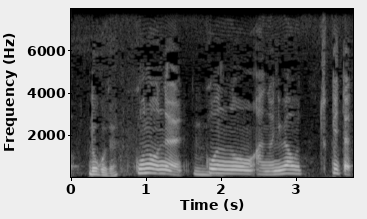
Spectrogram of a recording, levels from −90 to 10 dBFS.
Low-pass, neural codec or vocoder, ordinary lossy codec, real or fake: none; none; none; real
